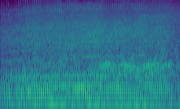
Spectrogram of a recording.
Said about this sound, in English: what the hell was that lawnmower?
